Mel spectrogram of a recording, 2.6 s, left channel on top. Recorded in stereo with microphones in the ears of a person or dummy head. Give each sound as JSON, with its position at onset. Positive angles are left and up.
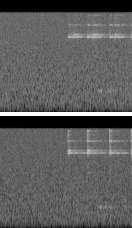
{"t": 1.4, "sound": "tapping", "side_deg": -70, "distance_m": 7.5}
